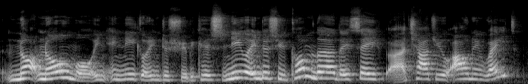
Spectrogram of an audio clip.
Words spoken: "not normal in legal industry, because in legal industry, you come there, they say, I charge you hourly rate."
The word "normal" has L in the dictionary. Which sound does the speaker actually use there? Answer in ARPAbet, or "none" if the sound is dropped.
N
